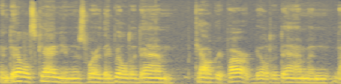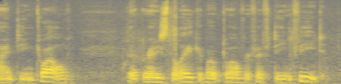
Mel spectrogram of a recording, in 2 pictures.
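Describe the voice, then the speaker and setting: A man at a fairly high pitch and moderate pace, with fairly even intonation, over noticeable background noise. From Alberta, Canada. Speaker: oral history interviewee. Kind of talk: oral history interview.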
